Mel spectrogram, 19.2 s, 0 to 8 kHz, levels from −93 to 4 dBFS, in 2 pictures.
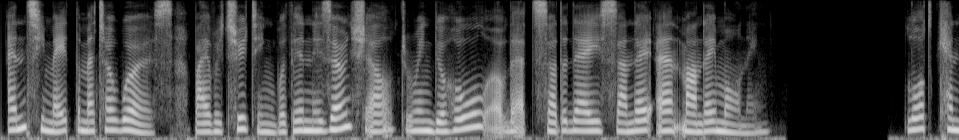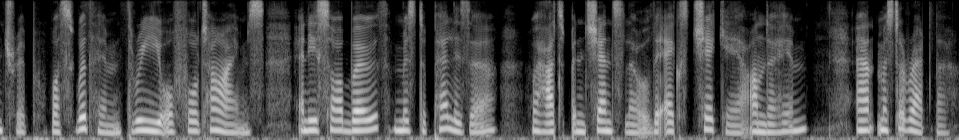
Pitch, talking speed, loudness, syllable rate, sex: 200 Hz, 155 wpm, -19 LUFS, 4.5 syllables/s, female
